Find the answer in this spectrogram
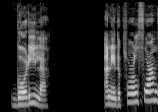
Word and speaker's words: gorila: The only difference is the pronunciation, okay? In Spanish, in the singular form, we're going to say gorila, gorila, gorila.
